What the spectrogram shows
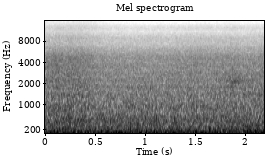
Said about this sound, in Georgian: პორტომონიზის ბუნებრივი აბანოები დღეს მშველებელ ტალღებს ჰქონდა ოკუპირებული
